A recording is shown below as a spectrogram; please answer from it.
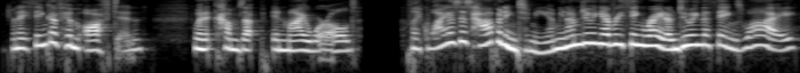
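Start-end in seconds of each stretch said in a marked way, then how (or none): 4.3-8.0 exasperated self-pity. Retold or imitated. Voicing own victim complaint.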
